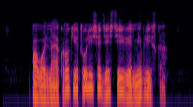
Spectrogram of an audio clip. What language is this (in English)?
Belarusian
